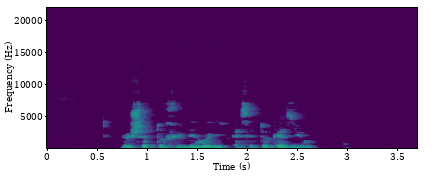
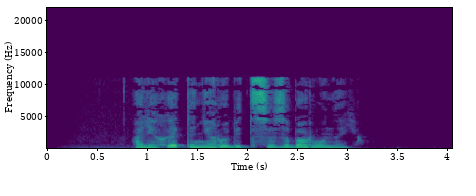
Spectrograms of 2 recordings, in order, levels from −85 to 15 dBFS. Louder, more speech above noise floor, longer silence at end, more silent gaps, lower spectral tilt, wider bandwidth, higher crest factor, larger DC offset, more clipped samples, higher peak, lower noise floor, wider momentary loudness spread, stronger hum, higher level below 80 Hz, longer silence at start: second, -30 LUFS vs -24 LUFS; second, 51 dB vs 57 dB; about the same, 1.05 s vs 1.05 s; neither; about the same, -5.5 dB/octave vs -5 dB/octave; second, 7.6 kHz vs 12 kHz; about the same, 18 dB vs 20 dB; neither; neither; second, -14 dBFS vs -8 dBFS; about the same, -80 dBFS vs -82 dBFS; about the same, 12 LU vs 12 LU; neither; second, -74 dBFS vs -60 dBFS; second, 0.75 s vs 0.9 s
